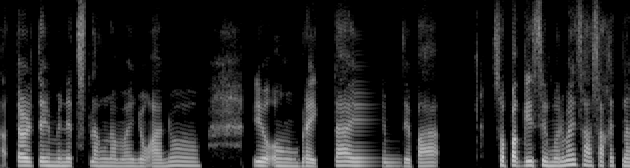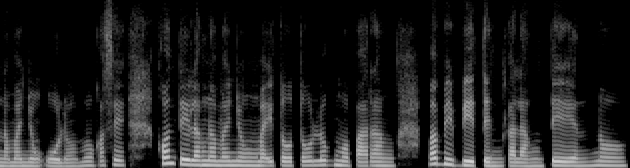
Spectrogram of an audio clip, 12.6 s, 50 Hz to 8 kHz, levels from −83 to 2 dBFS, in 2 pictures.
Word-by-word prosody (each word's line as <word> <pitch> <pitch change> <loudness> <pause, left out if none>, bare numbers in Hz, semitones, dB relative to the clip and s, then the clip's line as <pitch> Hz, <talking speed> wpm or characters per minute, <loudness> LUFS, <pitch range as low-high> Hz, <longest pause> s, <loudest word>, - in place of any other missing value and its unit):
30 185 0 +3
minutes 175 0 -2
lang 170 -1 -2
naman 160 0 -3
'yong 160 - -4
ano, 185 +4 -3 0.6
'yoong 175 -3 +1
break 160 -3 0
time 180 -3 -1
'di 160 - -2
ba. 165 +1 +1 0.6
So - - +1
paggising 195 -1 +3
mo 180 - 0
naman 225 +5 +2
sasakit 190 -3 -2
na 175 - +2
naman 165 0 -1
'yong 170 0 -2
ulo 160 0 -2
mo 190 +1 -4
kasi 205 +3 -3 0.3
konti 280 -4 +5
lang 215 -1 +4
naman 200 -1 +2
'yong 190 -1 +1
maitutulog 195 +3 -1
mo 200 -2 +1
parang, 180 0 0 0.4
mabibitin 200 -9 +3
ka 175 0 +1
lang 165 0 -2
din, 180 -1 +2
'no? 190 -1 -2
185 Hz, 160 wpm, -24 LUFS, 170-195 Hz, 0.6 s, konti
